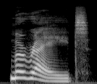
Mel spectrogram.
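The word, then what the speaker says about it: Mairead: see my assistant merade sorry how do you spell that it's m a i r e a d marade okay got that it's not a name i'm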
